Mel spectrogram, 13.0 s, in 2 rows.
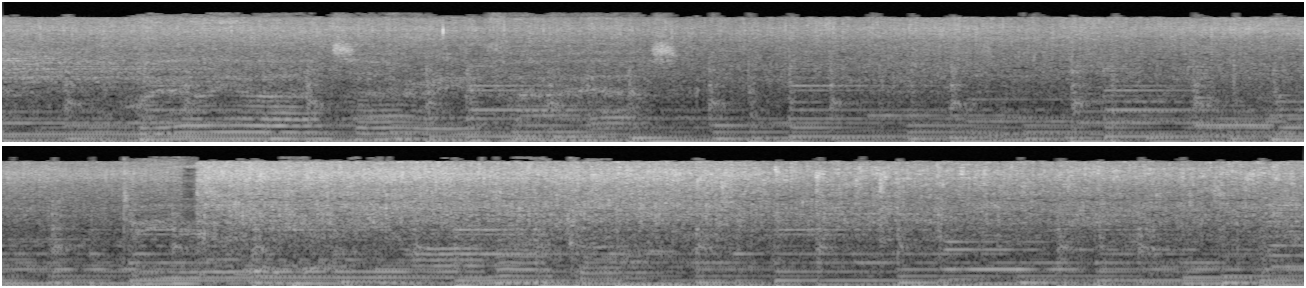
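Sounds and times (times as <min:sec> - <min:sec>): background music: 0:00.0 - 0:13.0
oil sizzling in a wok: 0:00.0 - 0:13.0.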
